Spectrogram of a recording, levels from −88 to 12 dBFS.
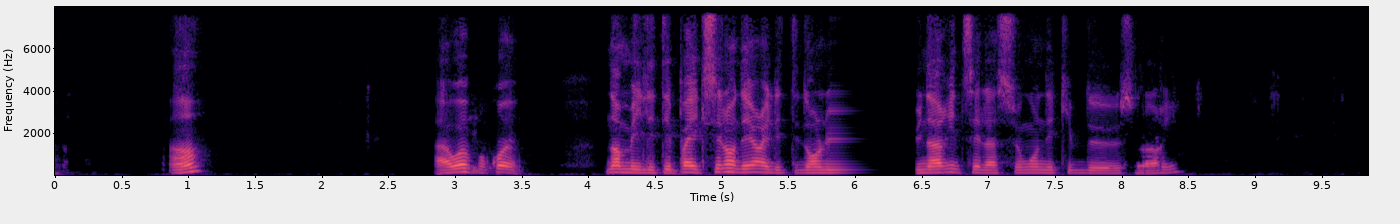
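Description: At 5.82 s a call audio freeze holds the speech for 0.64 s. A fading buzz or hiss ends in 0.29 s of silence. Delayed packets likely emptied the jitter buffer.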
